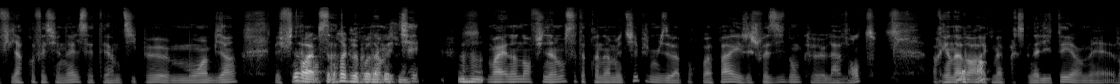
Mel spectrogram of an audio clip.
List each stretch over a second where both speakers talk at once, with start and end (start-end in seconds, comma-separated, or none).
2.9-4.1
